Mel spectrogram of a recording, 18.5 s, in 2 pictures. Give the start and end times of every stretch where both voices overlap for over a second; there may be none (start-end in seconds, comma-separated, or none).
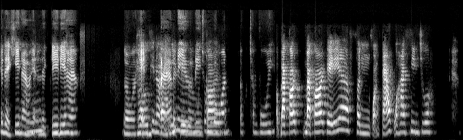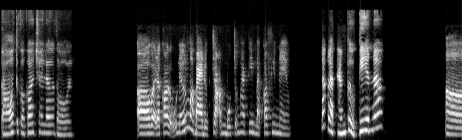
2.7-4.4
